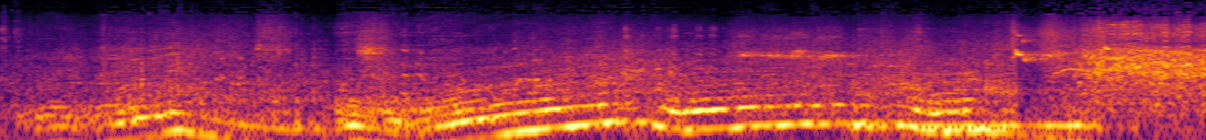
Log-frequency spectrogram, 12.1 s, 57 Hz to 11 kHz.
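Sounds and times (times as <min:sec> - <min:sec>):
small car engine running hard: 0:00.0 - 0:10.9
tyres squealing: 0:10.0 - 0:10.8.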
